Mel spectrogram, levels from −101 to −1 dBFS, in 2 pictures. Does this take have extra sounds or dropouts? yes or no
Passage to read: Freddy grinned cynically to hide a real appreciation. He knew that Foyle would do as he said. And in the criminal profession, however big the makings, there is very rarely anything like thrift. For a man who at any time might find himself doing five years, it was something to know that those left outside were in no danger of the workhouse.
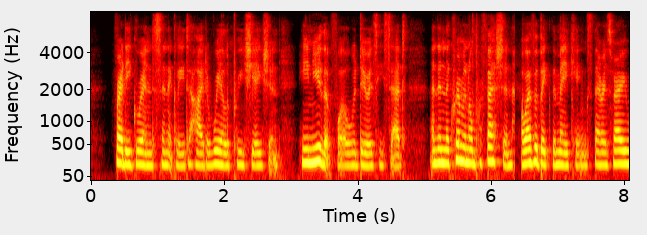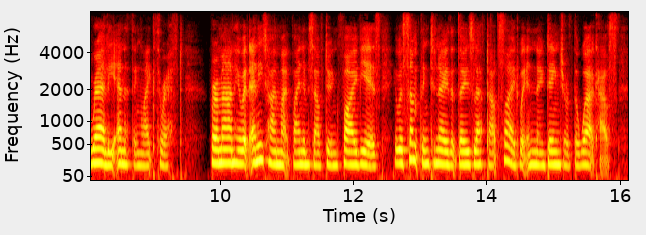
yes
